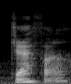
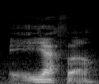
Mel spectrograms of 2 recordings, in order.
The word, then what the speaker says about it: Jaffa: accent the thing is in Sweden we pronounced we pronounced J and occasionally G as why which means that for example when I say the word Jaffa I always feel inclined to say yaffa which has made people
